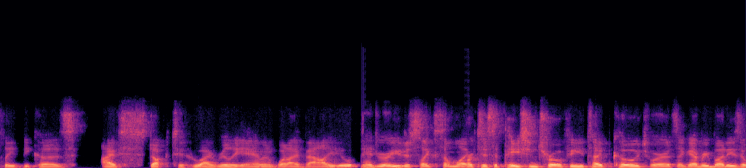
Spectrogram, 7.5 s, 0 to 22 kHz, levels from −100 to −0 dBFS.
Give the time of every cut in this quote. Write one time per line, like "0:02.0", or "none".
0:03.6
0:04.7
